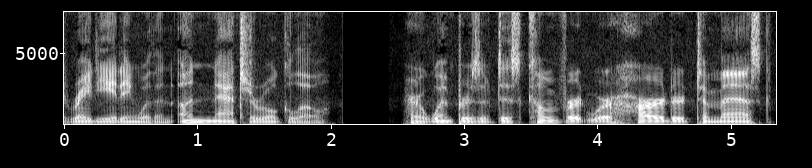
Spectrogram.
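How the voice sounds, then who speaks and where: A man with a deep, gravelly voice reading first-person fiction as scripted narration. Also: darkish tone, no room sound. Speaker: audiobook narrator.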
